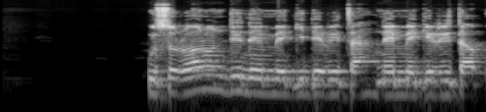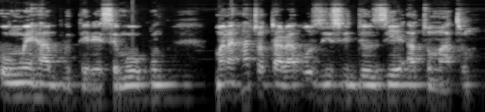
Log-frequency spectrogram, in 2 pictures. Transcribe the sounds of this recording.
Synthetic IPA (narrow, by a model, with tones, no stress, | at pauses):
u˨so˨ɾɔ˦ɾʊ˦n̩˦dɪ˦ne˨˦me˦ɡi˦de˦ɾi˦ta˦ne˨˦me˦ɡɪ˦ɾi˦ta˦o˦ŋʷe˦ɦa˦bu˨te˨ɾe˨se˨mo˦kʷu˦ | ma˨na˨ɦa˦t͡ʃɔ˨ta˨ɾa˨ʔo˦zi˨˦i˦si˦do˦zi˦e˦ʔa˦tʊ˨ma̰˨tʊ˨˦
